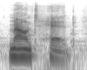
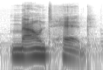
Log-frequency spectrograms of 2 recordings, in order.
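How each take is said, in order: The two takes are said the same way.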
